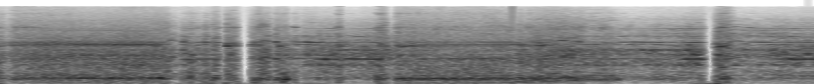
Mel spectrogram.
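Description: Electric demolition hammer chiselling into bedrock, a loud continuous hammering that stops for an instant twice, about a second in and near the end.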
